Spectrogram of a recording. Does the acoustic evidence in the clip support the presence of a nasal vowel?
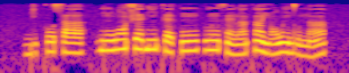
yes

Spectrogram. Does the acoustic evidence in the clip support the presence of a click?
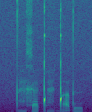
yes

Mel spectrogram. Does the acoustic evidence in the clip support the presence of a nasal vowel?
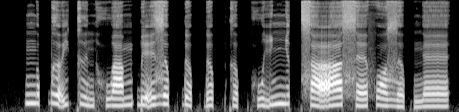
no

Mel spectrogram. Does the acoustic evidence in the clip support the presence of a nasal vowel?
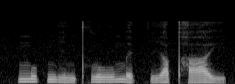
no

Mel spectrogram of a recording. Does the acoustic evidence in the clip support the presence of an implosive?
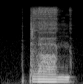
no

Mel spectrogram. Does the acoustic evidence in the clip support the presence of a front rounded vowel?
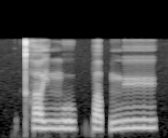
yes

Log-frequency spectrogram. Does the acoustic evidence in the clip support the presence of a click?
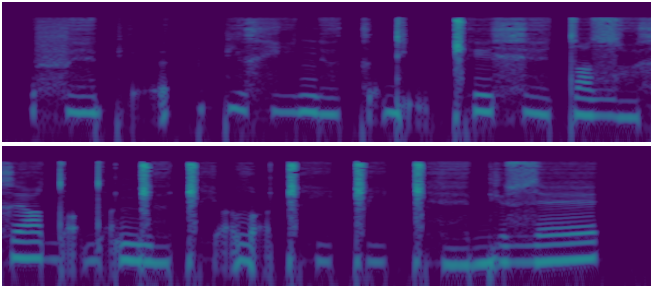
yes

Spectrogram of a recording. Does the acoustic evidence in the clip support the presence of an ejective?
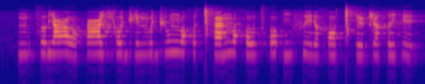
yes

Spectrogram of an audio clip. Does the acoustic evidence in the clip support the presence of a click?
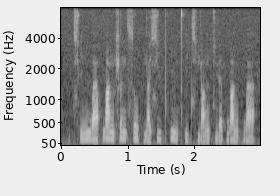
no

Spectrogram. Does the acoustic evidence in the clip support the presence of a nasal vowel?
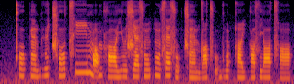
yes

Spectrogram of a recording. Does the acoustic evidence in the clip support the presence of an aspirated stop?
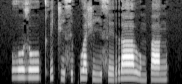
no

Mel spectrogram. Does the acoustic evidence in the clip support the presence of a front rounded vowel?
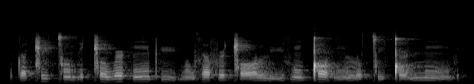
yes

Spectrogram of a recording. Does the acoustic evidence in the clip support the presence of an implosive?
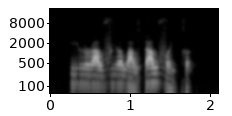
yes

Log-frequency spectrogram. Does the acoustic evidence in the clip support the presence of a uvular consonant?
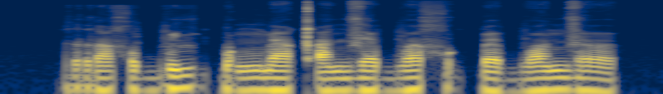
yes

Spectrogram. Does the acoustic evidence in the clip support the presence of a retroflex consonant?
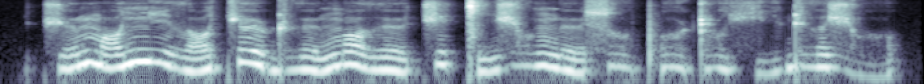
yes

